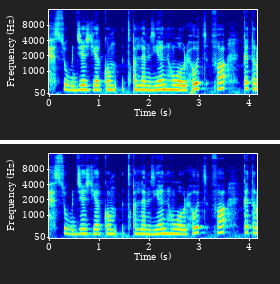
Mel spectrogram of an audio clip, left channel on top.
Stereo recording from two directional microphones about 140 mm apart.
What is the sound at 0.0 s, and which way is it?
Speech, 20° left (ahead or behind).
